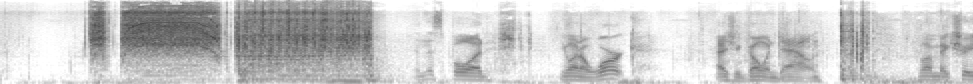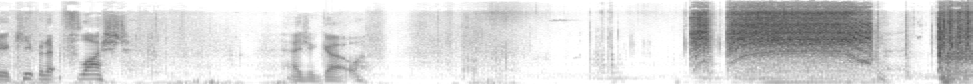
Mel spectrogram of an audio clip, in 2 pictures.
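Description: A cordless drill whirs, driving screws into wood in short bursts.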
